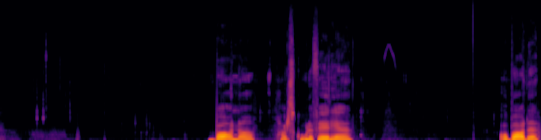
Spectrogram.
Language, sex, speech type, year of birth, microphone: Norwegian, female, spontaneous, 1961, Sennheiser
